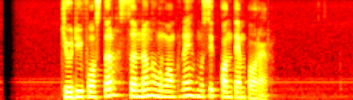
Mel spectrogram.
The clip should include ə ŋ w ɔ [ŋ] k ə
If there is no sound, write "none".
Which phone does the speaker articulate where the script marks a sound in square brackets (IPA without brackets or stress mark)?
ŋ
